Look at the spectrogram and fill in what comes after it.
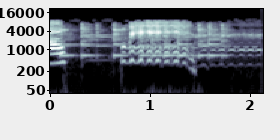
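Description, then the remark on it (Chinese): Many sheep at a sheep farm bleating in quick succession: a few short bleats followed by long, wavering, quavering baas. The calls are fairly loud and sound without any talking. “哇， 好多绵羊哦！”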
